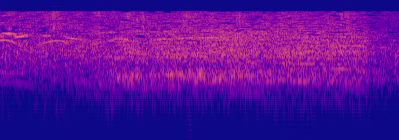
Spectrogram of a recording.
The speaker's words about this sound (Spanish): Un aplauso.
